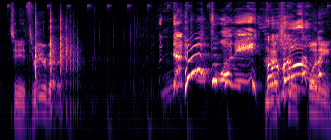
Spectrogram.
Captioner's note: dice rolls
